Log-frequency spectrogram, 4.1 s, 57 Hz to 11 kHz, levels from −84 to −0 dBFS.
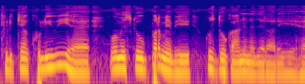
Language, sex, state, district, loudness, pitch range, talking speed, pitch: Hindi, male, Jharkhand, Garhwa, -16 LUFS, 115-145 Hz, 220 wpm, 125 Hz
